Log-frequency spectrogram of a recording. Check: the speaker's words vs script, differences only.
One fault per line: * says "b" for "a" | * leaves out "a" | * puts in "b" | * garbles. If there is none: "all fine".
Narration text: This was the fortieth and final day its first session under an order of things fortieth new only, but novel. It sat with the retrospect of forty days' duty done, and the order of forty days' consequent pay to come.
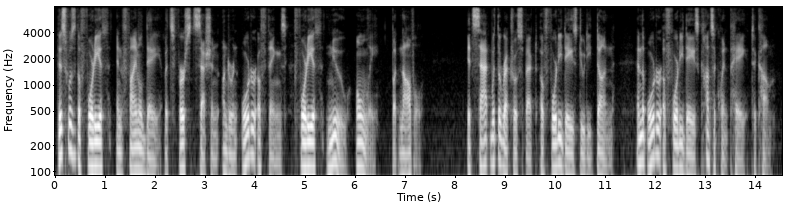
all fine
